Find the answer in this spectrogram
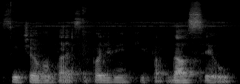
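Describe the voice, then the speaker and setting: A man leading a live session, moving between loud emphasis and soft, gentle speech. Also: low-pitched, monotone, fairly quick, vocal fry. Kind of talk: live talk to an audience. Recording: roomy, echoey sound.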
